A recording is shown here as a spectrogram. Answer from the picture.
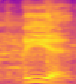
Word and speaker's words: Leanne: Don't call him Leanne. I thought he said don't call him Leanne. His dad told me it's like alien. Leanne. Okay, alien.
